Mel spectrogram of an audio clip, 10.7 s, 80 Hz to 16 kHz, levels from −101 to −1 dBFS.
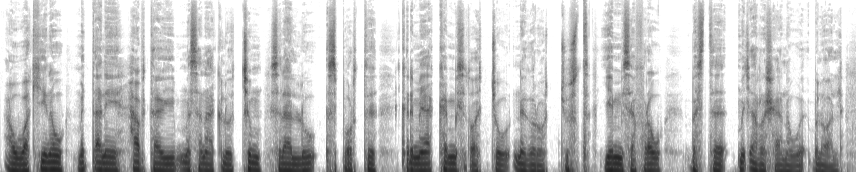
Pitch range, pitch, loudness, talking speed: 95-110 Hz, 105 Hz, -24 LUFS, 90 wpm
